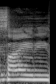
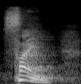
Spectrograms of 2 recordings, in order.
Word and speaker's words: sine: it is pronounced as sine this is i n theta this s i n is pronounced as sine theta but not sin theta okay and this uh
